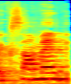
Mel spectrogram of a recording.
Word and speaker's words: examen: And there are not that many words that start with that, or examen, it would sound like KS, and we will speak about the rules of pronunciation as well.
